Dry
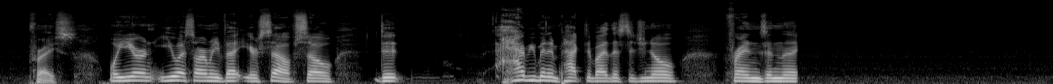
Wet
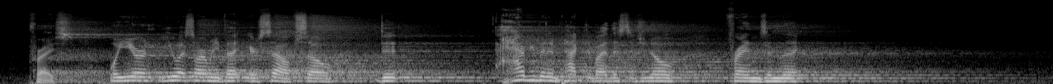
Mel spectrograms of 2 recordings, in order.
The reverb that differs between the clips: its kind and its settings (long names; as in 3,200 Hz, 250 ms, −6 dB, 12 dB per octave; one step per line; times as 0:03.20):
comb and all-pass reverb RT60 4.9 s, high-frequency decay 0.8×, pre-delay 60 ms, DRR 6 dB
level −1 dB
